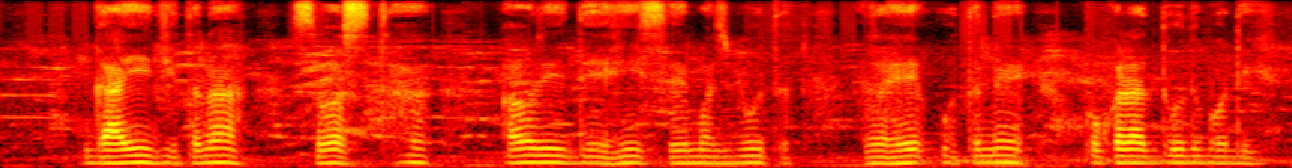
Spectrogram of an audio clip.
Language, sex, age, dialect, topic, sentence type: Bhojpuri, male, <18, Northern, agriculture, statement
